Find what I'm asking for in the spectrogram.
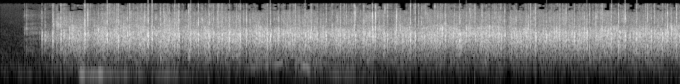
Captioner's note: ovation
